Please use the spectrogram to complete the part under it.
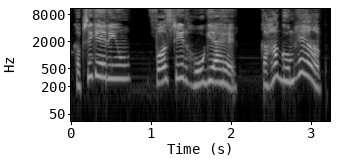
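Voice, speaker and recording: A woman voicing an innocent, feisty young female student in an audio story, speaking quickly and indignantly. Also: high-pitched, expressive, no room sound, faint music behind, pitched above the performer's own voice.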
